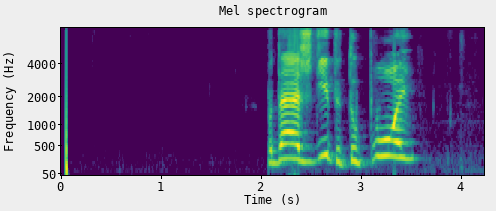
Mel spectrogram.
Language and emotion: Russian, angry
